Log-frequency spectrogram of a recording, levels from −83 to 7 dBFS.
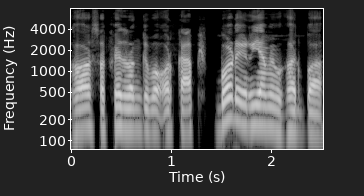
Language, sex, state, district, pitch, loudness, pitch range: Bhojpuri, male, Uttar Pradesh, Deoria, 140 Hz, -14 LUFS, 135-155 Hz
